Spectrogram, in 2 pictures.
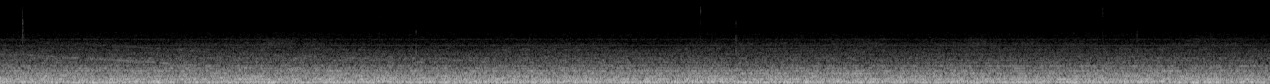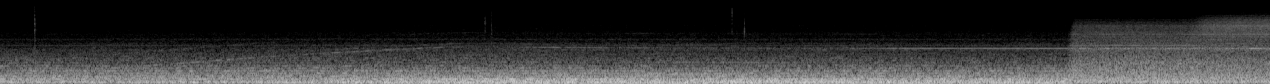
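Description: Jet engines drone steadily in a cockpit.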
